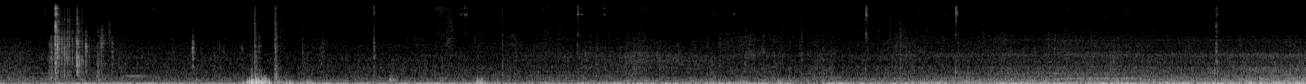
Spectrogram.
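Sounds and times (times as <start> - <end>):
car engine and tyre rumble: 0.0 - 13.0
sharp clicks or rattles: 0.5 - 1.2.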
